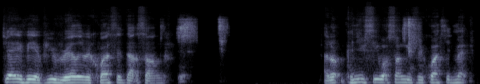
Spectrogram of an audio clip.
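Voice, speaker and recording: A man's voice: medium pitch, steady tone, normal speed, background noise. A man hosting a livestream, chatting in a jokey, rambling way with his co-host and viewers. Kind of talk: casual chat while painting.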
